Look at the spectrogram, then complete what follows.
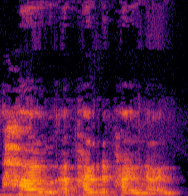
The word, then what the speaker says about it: Ho'oponopono: to be talking about today with you is ho opponopono um that's the way I say it but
